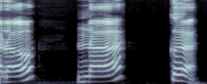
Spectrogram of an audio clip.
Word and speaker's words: रौनक: दोस्तों इसी तरीके से पढ़ना है आपको औ का उच्चारण निकाल के। ऐसे नहीं पढ़ना रौनक। रौनक पढ़ोगे तो ओ की मात्रा का उच्चारण हो जाएगा। अपन कैसे पढ़ेंगे? रौनक यानी कि औ करके उच्चारण निकालेंगे।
